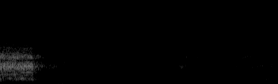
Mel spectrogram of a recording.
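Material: Nothing is struck.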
